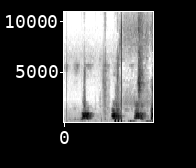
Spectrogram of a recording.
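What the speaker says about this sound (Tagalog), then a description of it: "Natahol yung aso namin." A dog barks several times close by, short sharp barks in quick succession with brief pauses between them, heard in the early morning during Minecraft play.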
